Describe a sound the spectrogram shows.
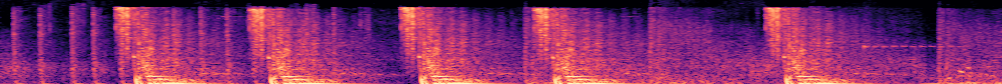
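Loud explosions boom again and again, each followed by a rumbling roll.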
